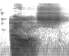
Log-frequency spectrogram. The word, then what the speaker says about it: Eilish: billy elish how do you say her name eilish that's yeah that's what i'm going with yeah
